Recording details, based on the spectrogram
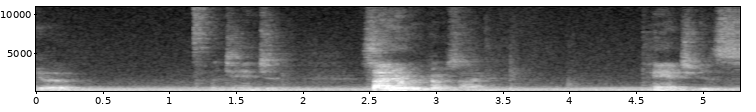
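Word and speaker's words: tanh: cosh hyperbolic cosine and fyi that's usually pronounced tange again i don't know why they added extra c or some extra stuff in there but i guess just to delineate it from regular tangent um but in pinch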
